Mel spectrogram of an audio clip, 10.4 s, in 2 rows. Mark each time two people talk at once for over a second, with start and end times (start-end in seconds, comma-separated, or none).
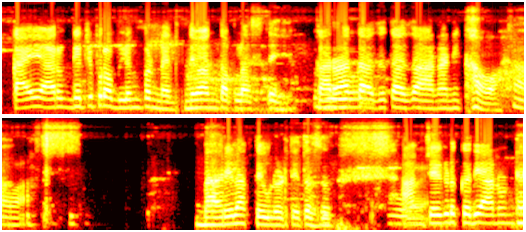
none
